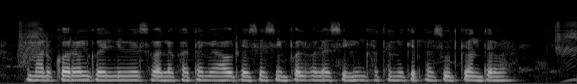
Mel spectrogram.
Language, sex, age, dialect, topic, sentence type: Bhojpuri, female, 18-24, Southern / Standard, banking, question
